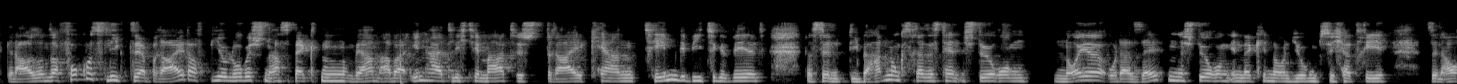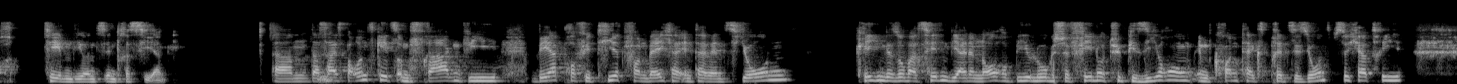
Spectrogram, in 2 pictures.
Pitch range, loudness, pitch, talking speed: 145-180 Hz, -23 LUFS, 160 Hz, 130 wpm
